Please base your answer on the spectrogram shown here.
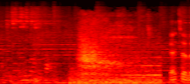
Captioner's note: sigh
